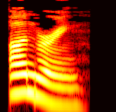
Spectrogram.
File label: "unring", pronounce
